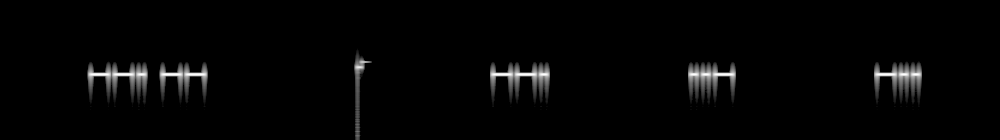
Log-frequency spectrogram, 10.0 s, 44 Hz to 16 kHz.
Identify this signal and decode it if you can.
Morse code, heard as a keyed tone, about 20 wpm, 700 Hz. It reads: G M G U D
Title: Top 20 QSO Elements - 8x Character Spacing - 20wpm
